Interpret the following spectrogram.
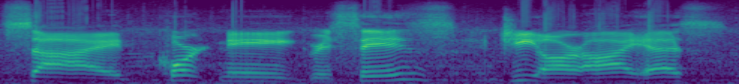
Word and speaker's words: Grisez: Courtney Grisez, G-R-I-S-E-Z, Grisez. We'll go the French pronunciation, Grisez.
